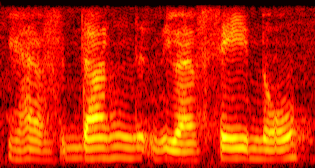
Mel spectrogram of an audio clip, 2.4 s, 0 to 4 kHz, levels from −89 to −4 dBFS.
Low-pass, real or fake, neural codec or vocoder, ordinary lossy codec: 3.6 kHz; fake; vocoder, 44.1 kHz, 128 mel bands, Pupu-Vocoder; none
